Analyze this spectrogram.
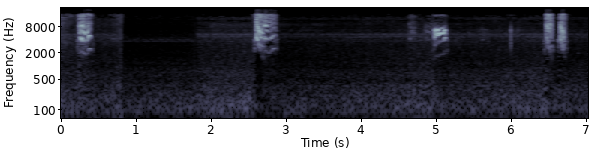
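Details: Calling female double-collared seedeater, whose call is used to get males singing: four high, short chip notes spaced roughly two seconds apart, with faint background hiss between them.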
